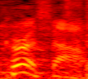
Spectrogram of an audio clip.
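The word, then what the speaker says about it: Curaçao: I wanted to Curacao. How you say that? – Curacao.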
